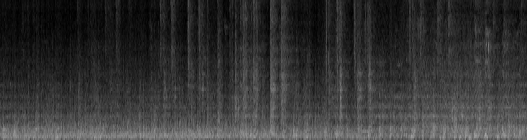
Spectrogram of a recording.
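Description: Moving express train heard from the side of the coach: a steady rush of running noise with the clickety-clack of the wheels over rail joints. The clicks come thicker from about three seconds in.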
